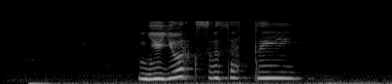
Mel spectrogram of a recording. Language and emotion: Russian, positive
